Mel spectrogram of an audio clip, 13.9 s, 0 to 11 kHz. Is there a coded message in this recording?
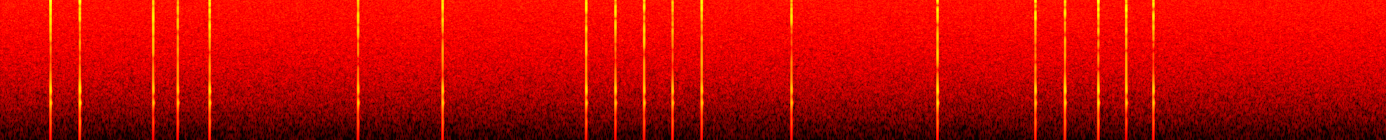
Yes: tap code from 0.5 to 11.6 s, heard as taps on a table, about 4 knocks a second. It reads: HAVE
